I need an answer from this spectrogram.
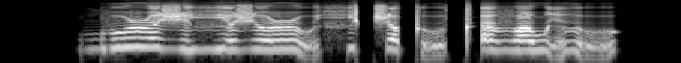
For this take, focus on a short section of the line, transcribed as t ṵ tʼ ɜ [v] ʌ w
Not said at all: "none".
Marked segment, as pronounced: v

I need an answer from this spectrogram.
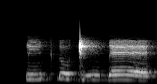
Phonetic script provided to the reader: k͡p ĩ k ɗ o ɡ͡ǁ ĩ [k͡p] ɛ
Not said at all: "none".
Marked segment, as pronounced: ɡ͡b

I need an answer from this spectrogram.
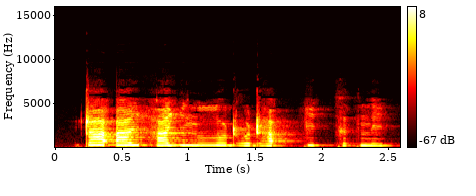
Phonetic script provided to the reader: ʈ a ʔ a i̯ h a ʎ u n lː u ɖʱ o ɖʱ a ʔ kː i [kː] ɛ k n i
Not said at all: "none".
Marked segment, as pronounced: kː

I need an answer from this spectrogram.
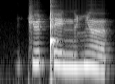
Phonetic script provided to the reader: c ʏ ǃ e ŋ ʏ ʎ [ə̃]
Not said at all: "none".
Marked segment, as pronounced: ə̃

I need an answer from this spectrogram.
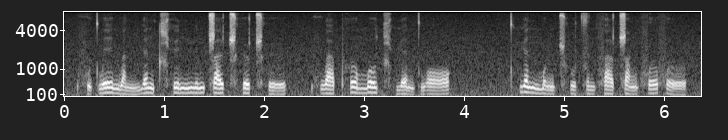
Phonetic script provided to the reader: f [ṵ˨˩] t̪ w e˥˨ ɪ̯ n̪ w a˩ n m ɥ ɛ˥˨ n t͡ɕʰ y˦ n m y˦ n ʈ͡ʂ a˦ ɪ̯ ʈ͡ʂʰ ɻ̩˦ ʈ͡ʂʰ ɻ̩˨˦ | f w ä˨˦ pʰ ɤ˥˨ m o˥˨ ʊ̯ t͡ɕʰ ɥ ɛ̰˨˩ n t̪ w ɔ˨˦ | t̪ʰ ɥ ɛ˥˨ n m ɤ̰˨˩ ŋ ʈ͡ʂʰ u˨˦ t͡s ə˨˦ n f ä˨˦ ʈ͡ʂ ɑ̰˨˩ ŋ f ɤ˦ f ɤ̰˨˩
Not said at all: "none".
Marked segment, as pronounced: ṵ˨˩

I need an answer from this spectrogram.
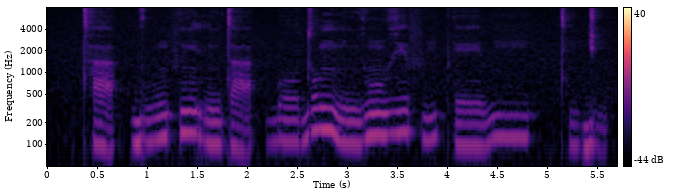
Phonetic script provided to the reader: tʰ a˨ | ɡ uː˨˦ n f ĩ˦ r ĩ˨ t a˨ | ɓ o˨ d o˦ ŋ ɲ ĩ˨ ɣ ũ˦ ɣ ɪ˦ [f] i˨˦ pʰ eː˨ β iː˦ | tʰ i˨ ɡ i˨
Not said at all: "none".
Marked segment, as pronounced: f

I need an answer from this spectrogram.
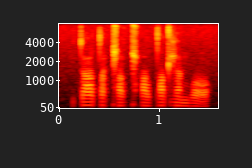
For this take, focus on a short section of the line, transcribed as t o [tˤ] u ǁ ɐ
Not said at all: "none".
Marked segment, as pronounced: tˤ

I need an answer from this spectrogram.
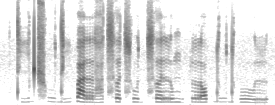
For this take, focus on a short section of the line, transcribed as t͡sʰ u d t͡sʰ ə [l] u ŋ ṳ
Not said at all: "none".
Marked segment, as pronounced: r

